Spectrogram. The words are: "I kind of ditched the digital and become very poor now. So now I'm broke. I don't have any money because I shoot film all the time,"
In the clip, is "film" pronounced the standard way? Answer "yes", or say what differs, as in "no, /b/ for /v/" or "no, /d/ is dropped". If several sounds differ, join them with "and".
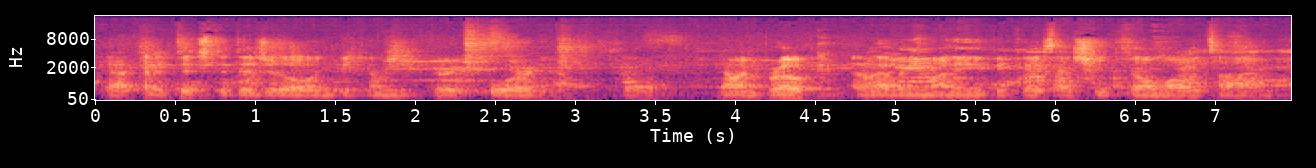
yes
